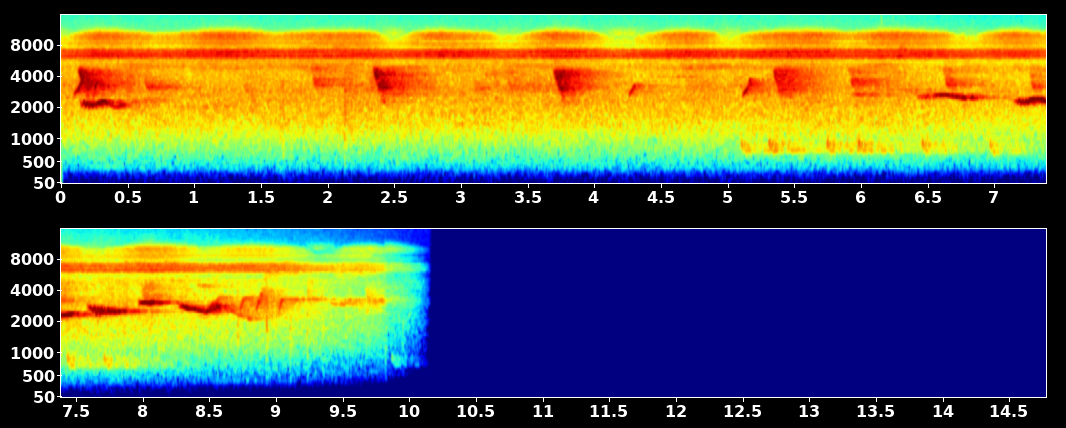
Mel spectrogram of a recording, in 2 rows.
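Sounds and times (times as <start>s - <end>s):
grey-cheeked bulbul singing: 0.0s - 1.0s, 1.8s - 10.1s.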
